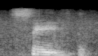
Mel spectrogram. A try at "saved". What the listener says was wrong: Ajá, y la D un poco más fuerte al final.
